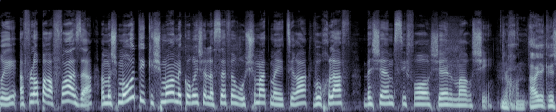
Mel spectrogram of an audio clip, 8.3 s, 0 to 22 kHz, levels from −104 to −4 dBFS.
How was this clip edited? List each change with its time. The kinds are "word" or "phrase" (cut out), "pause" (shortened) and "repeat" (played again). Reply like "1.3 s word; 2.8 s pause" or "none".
1.4 s pause; 4.6 s pause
